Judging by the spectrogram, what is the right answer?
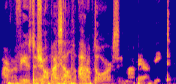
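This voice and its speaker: Reader as storybook centipede: male, brash, fussy complainer, forceful breathy whisper. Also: normal speed, lightly acted. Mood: grumbling, brash.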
